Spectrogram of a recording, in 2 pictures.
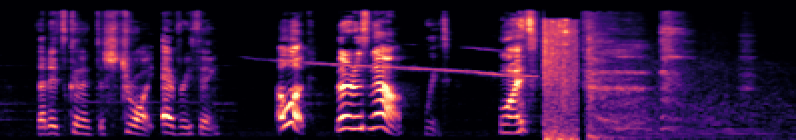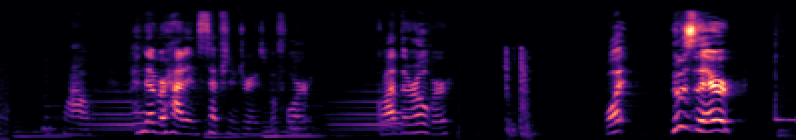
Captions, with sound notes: that it's going to destroy everything. Oh, look! There it is now! Wait...what? *explosion* Wow... I've never had inception dreams before. Glad they're over. *door closes* What? Who's there?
